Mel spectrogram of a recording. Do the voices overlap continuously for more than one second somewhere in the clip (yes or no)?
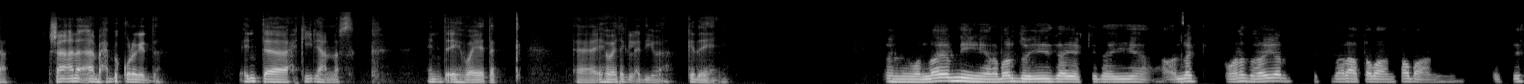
no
